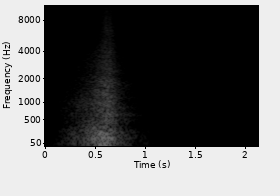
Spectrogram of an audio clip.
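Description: A single short whoosh sound effect for a graphic transition, swelling and fading away within about half a second near the start.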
